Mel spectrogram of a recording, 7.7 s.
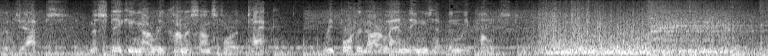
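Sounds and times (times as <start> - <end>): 
speech: 0.2 - 5.7
naval artillery bombardment explosions: 5.3 - 7.6.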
